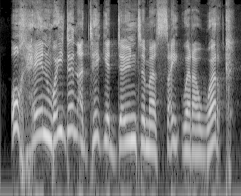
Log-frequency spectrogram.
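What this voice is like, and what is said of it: Put-on Scottish accent, pretty good. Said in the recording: “I'd like to apologise to any of our listeners who are Scottish ... It was wonderful. Accent ... It's beautiful. Pretty good.”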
